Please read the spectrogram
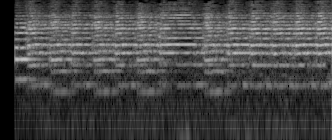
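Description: A trumpet playing a quick run of bright notes, starting suddenly.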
